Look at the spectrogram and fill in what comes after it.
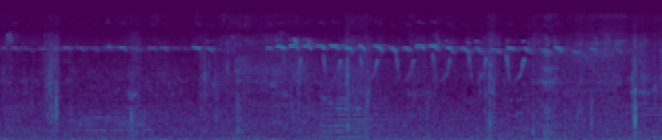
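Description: Songbirds chirping. A thin, high whistle is held for about two seconds, then a quick run of short falling notes, several a second, follows in the middle.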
